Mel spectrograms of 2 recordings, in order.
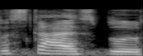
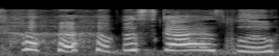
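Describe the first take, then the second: First: It is spoken in a plain, ordinary voice. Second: It is spoken through laughter.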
